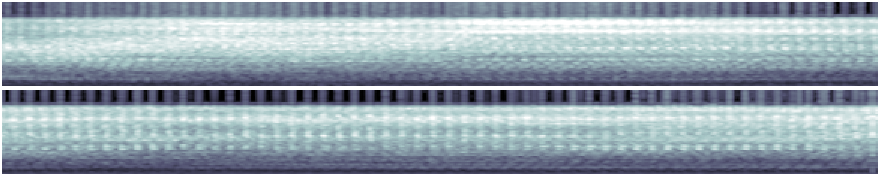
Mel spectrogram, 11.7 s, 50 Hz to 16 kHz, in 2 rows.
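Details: Mazda MX-6 with the KLZE V6 idling with a steady, fast knock, about three a second, over a bright, clattery engine sound.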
